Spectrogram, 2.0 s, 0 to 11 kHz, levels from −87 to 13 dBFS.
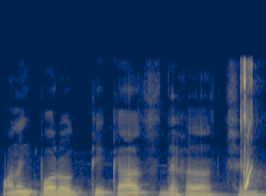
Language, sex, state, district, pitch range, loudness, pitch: Bengali, male, West Bengal, Alipurduar, 105-130 Hz, -21 LUFS, 115 Hz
